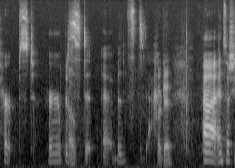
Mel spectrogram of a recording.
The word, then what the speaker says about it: Herbst: No, it's Herbst.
